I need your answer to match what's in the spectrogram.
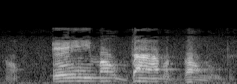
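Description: A man's voice: medium pitch, sing-song, unhurried, lo-fi sound, a little hiss or hum. A man with a Dutch accent preaching a sermon in a church, acting out the biblical figures' speech dramatically. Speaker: pastor.

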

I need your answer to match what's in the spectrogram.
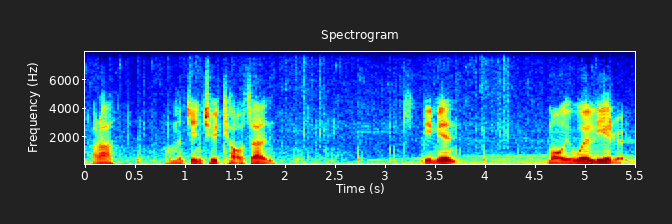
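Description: Excitable man playing a game. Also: on the low side, measured pace. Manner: excitable, shouts and groans at deaths, teasing banter with enemies. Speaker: gaming YouTuber. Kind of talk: casual let's-play commentary. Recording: game music playing behind.

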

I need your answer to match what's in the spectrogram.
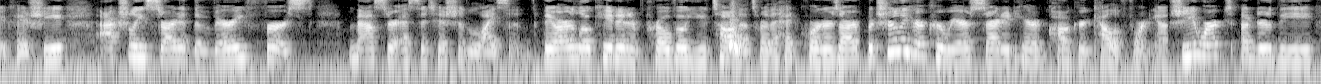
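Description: A licensed esthetician in her thirties chats straight to her viewers in a casual skincare product review filmed in an indoor treatment room. Her mid-range voice has a sharp tone and sounds a little nasal from a cold. The low-quality recording carries a slight hiss or hum.

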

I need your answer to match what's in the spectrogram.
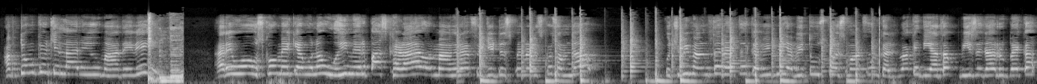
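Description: A man's voice: very high-pitched, steady tone, moderate pace, loud music behind the voice. A young man playing a stern, stingy father who nags and scolds his son in a comedy sketch. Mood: defensive. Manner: nagging, scolding.

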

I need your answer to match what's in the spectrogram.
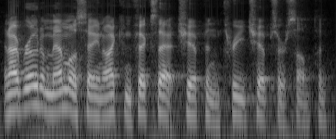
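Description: A middle-aged man spinning workplace anecdotes at a conference, his voice sitting at an ordinary middle pitch. He talks casually and swears freely, laughing at his own stories. He keeps tossing "right?" to the crowd. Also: lively intonation, fast talker. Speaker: conference speaker. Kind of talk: storytelling talk to a live audience.

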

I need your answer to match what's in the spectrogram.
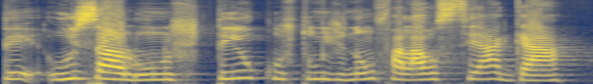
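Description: A Brazilian woman with a Brazilian Portuguese accent teaching German in a live online lesson, sounding out words slowly and repeating them for her students. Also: sits high, fairly even intonation, fairly bright tone. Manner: slow, exaggerated demonstration of German sounds; addresses students directly, repeating words for practice.

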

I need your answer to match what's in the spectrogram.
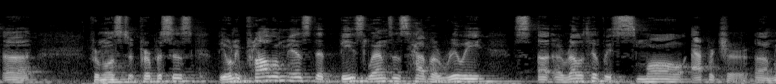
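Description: A man's voice: mid-range voice, breathy edge, recorded from a distance, low-quality recording. A man giving a photography workshop at a convention, talking casually with many ums and restarts. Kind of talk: live convention workshop talk. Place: convention panel room.

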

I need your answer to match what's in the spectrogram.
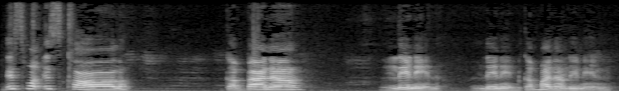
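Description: A middle-aged woman with a Jamaican accent reviews her shopping haul in a casual vlog, chatting to camera from a furnished room at home. Her medium-pitched, slightly bright voice takes it slowly, slipping into patois and repeating phrases for emphasis.

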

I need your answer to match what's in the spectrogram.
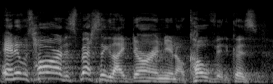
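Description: A middle-aged man doing a stand-up comedy set at a live event, talking in a conversational, animated way with lots of asides. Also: fairly high pitch, fast talker. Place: live event venue with audience. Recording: live venue with loud crowd. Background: audience laughter.

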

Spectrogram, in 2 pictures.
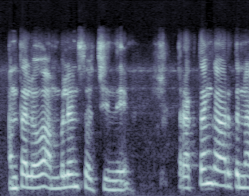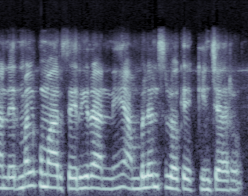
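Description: A woman narrating a short story as an audiobook, reading in a measured, expressive way and voicing the characters' lines. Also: medium pitch, muffled recording.

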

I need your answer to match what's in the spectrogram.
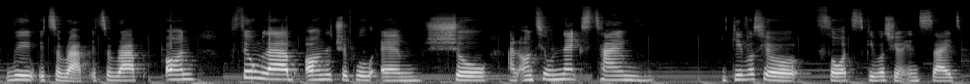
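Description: A woman co-hosting a casual film review, lively and teasing with quick interjections. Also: medium pitch, soft background music. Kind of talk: casual movie review chat.

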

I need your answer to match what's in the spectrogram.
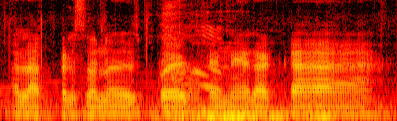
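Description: Over background video game music, a Mexican streamer rambles casually about his gameplay, slangy and playfully profane. His mid-range voice is monotone and moves at a fairly quick clip.

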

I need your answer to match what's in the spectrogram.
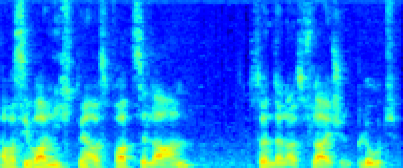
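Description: A man reading a children's story aloud, slowly and deliberately. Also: mid-range voice, a little hiss or hum. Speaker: reader of a story.

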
